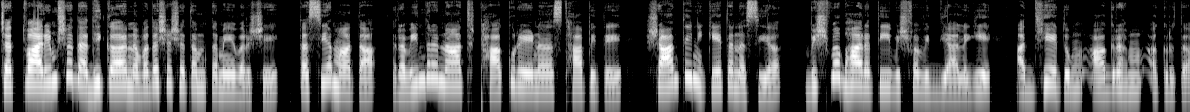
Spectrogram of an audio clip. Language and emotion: Sanskrit, neutral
